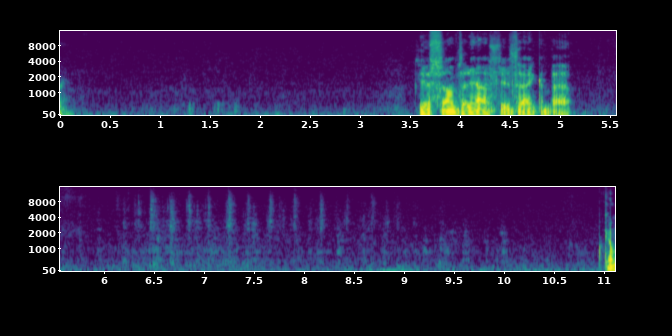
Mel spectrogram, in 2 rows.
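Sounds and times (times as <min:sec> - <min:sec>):
faint hiss: 0:00.0 - 0:11.0
speech: 0:03.6 - 0:05.2
dog panting: 0:06.0 - 0:10.6.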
